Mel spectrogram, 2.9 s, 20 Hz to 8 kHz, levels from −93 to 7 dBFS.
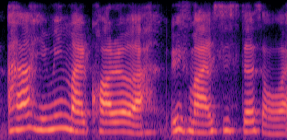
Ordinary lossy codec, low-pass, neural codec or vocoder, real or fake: Opus, 24 kbps; 7.2 kHz; codec, 16 kHz, 8 kbps, FunCodec, trained on Chinese and English, 25 frames a second; fake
